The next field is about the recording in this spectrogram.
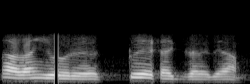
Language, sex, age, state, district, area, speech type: Tamil, male, 18-30, Tamil Nadu, Viluppuram, rural, conversation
